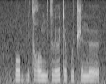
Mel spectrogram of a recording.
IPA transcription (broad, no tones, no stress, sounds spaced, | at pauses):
p o bʱ i t ʁ u ŋ i t l ø t ø p ɯ t ʃ e ŋ ø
